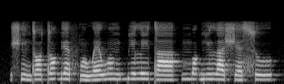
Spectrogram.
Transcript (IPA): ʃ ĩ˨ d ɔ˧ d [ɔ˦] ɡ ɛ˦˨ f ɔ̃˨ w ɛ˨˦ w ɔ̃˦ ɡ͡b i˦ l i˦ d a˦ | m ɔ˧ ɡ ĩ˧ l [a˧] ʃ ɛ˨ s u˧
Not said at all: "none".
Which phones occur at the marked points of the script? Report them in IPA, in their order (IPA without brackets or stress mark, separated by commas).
ɔ˦, a˧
